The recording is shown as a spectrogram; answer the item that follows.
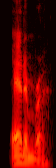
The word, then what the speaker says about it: Edinburgh: Perth back to Sydney Manchester what's the proper pronunciation of Edenberg I call it Edenberg and I got called out so hard what's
